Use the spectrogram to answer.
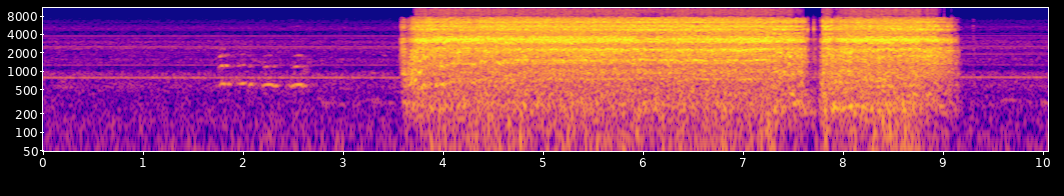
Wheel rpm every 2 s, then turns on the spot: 0, 10, 170, 170, 80.
none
